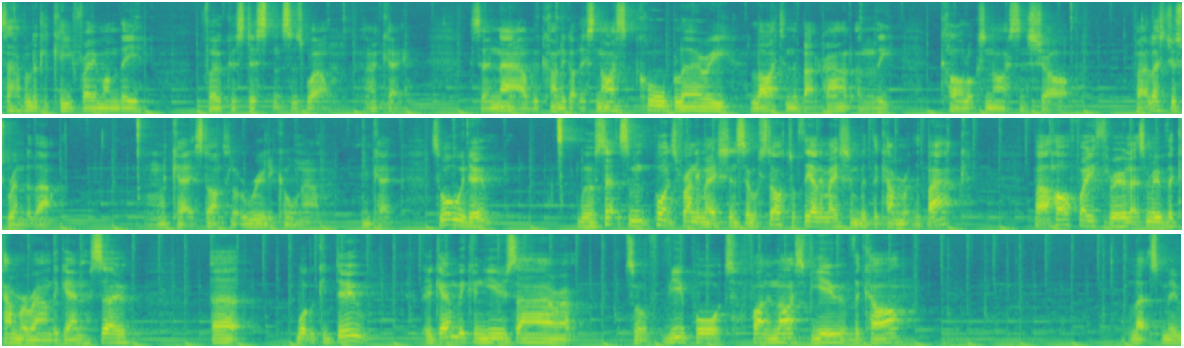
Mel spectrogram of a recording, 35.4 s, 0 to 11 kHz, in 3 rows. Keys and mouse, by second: 3.3-5.5 drag, 5.5-8.5 middle drag, 8.5-10.6 drag, 10.6 middle click, 17.7 click, 19.5-22.2 drag, 22.2-23.7 middle drag, 26.0 click, 27.6 click, 28.2 shift+click, 29.2 middle click, 29.7 click, 30.0 middle click, 30.9 shift+middle click, 31.9 middle click, 33.0 middle click, 34.6 middle click.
